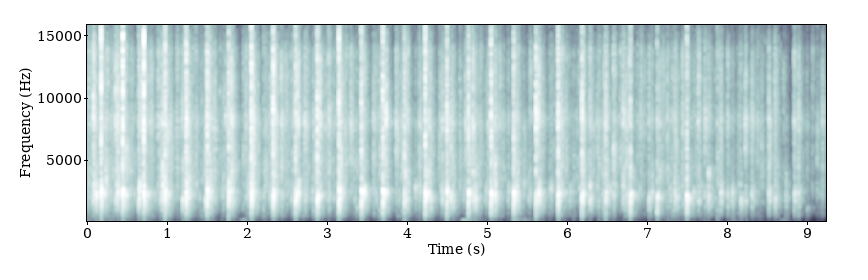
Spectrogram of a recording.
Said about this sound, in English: Hey, everyone, give a good hand of applause to Nils Røkke for today, babe.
